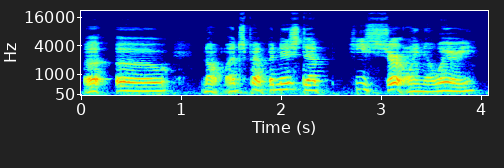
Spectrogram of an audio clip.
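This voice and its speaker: A woman's voice: mid-range voice, lively intonation, measured pace, darkish tone, close to an everyday voice. A woman voicing disdainful, exclamatory farm animals in a storybook, full of grumbles. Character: scornful, grumbling farm animals idolising their old rooster.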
